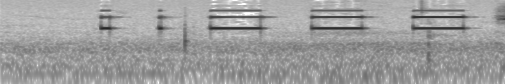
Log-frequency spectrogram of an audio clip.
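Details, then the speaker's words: Guta RV TPMS monitor just after pairing its sensors: a couple of short chirps, then evenly spaced high beeps about a quarter second long. Sensors are not yet on the tires, so it reads no psi and alarms. "so it's going off on an alarm because i don't have them attached to the tire so it's thinking that uh there's no psi an"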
